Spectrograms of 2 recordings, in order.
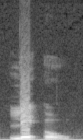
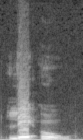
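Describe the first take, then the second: No difference in how they are said.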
